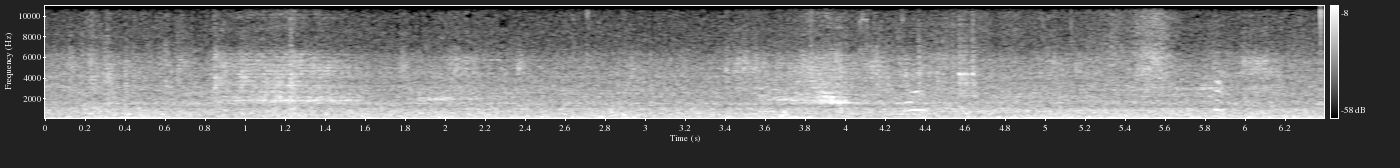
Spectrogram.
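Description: Motorhome engine and tyre noise heard inside the cab while driving slowly round a turn: a steady low drone.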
